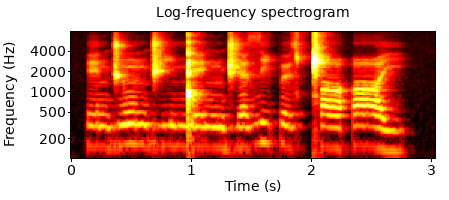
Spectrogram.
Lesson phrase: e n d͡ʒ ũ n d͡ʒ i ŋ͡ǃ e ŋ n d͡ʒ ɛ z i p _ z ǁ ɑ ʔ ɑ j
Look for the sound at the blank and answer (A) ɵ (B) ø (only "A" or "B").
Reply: B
